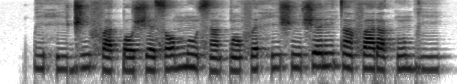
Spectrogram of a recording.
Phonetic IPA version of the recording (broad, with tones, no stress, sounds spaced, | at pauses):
k͡p i˨ h i˨ d͡ʒ i˧ f a˨ k͡p ɔ˨ ʃ ɛ˨ s ɔ˨˦ m ũ˦˨ s ã˨ k͡p ɔ̃˨ f ɛ˨˦ h i˧ ʃ ĩ˧ ʃ ɛ˦ ɾ ĩ˦ t ã˧ f a˧ ɾ a˨ k ũ˨˦ b i˧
